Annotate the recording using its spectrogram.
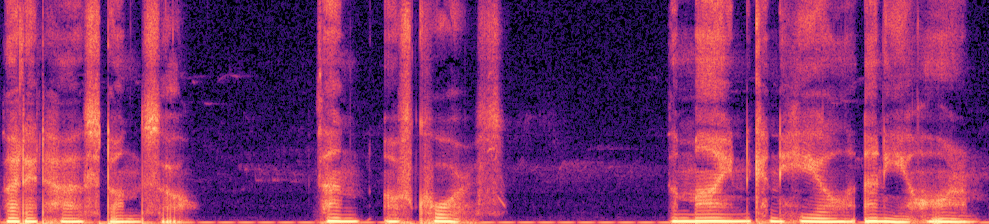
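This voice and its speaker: A performer plays a devious, controlling male witch in a hypnotic ASMR roleplay, murmuring in a hushed, breathy whisper with very little rise or fall. The full character voice is medium-pitched, very dark and extremely slow, soothing the listener with pauses between short phrases, with no room sound.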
